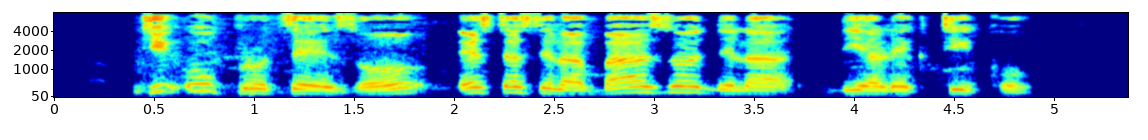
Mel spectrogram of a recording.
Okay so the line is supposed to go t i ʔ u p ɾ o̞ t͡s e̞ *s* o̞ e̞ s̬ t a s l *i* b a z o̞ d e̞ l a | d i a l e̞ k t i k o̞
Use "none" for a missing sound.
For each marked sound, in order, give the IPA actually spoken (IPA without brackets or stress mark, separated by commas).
z, a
